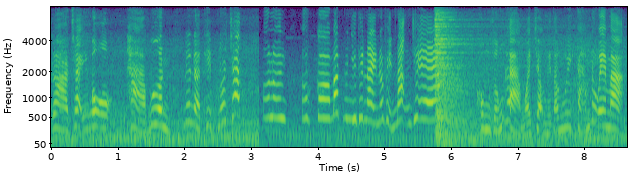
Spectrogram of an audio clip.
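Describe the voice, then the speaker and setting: A crafty chicken seller, very high voice. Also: female voice, very animated, heavy background noise. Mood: wheedling. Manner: fast-talking sales patter, cheeky. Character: crafty chatty female market chicken seller. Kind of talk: sitcom acting.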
